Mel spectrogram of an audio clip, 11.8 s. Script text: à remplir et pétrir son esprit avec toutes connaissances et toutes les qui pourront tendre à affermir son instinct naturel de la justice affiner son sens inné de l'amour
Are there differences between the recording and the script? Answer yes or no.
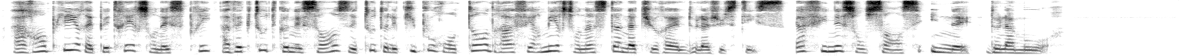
no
